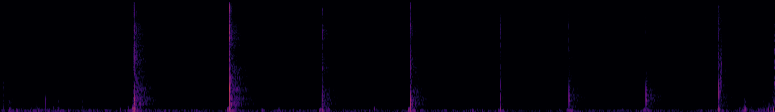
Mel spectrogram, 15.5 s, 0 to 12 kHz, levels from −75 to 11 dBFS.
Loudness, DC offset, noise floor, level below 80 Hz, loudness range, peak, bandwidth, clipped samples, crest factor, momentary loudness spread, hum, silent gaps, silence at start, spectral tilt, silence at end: -43 LUFS; under 0.1%; -74 dBFS; -62 dBFS; 15 LU; -8 dBFS; 11 kHz; under 0.1%; 42 dB; 27 LU; none; none; 0.15 s; -3 dB/octave; 0 s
